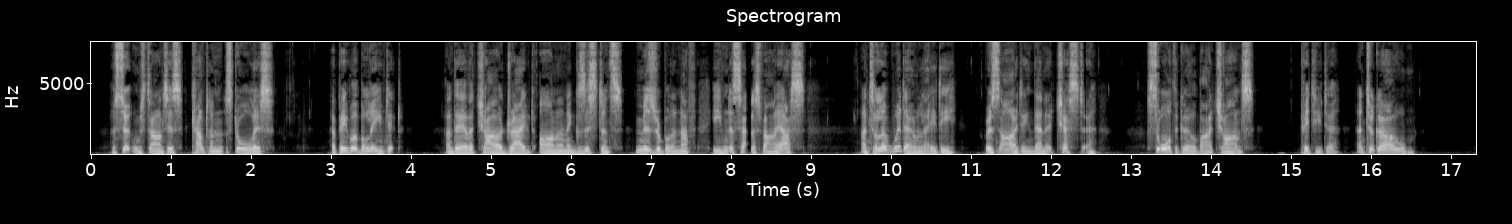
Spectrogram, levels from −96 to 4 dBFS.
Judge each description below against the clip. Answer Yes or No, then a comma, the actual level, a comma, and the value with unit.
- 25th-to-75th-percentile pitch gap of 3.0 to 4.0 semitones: Yes, average, 3.3 semitones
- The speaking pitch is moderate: Yes, medium, 145 Hz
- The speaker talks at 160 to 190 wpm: No, average, 145 wpm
